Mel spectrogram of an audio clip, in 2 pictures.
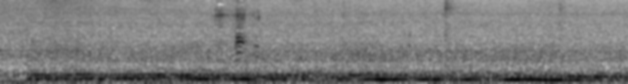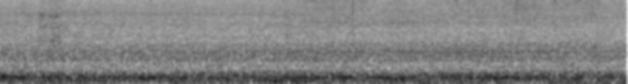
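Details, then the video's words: Black and white female cat with a sore throat, voicing a low, rough, drawn-out meow whose steady harmonics hold for about six seconds before fading into weaker, strained tones over a constant background hum. "Cat having sore throat"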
